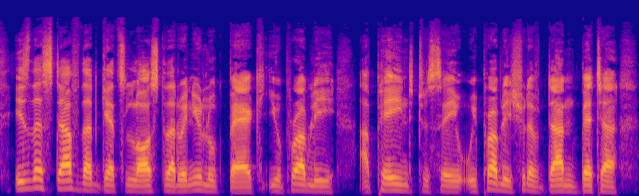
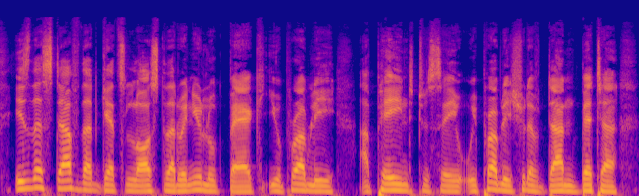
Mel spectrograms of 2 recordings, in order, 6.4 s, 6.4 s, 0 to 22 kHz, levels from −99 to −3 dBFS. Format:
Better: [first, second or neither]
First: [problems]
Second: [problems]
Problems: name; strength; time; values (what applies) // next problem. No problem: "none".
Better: second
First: thin; very; fading below 500 Hz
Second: none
